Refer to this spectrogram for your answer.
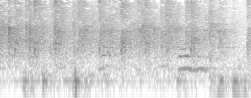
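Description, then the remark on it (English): A crowd at a show in Preston applauds steadily as a performer comes back onto the stage, a dense wash of many hands clapping at a fairly even level for several seconds, with a murmur of voices mixed underneath. “Give him a round of applause while he comes back onto the stage.”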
